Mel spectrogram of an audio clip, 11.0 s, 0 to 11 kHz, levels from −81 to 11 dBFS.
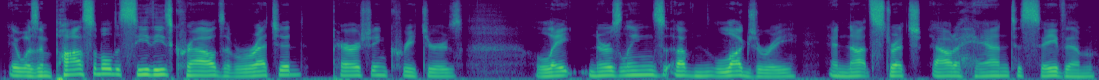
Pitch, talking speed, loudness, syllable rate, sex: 130 Hz, 130 wpm, -20 LUFS, 3.9 syllables/s, male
